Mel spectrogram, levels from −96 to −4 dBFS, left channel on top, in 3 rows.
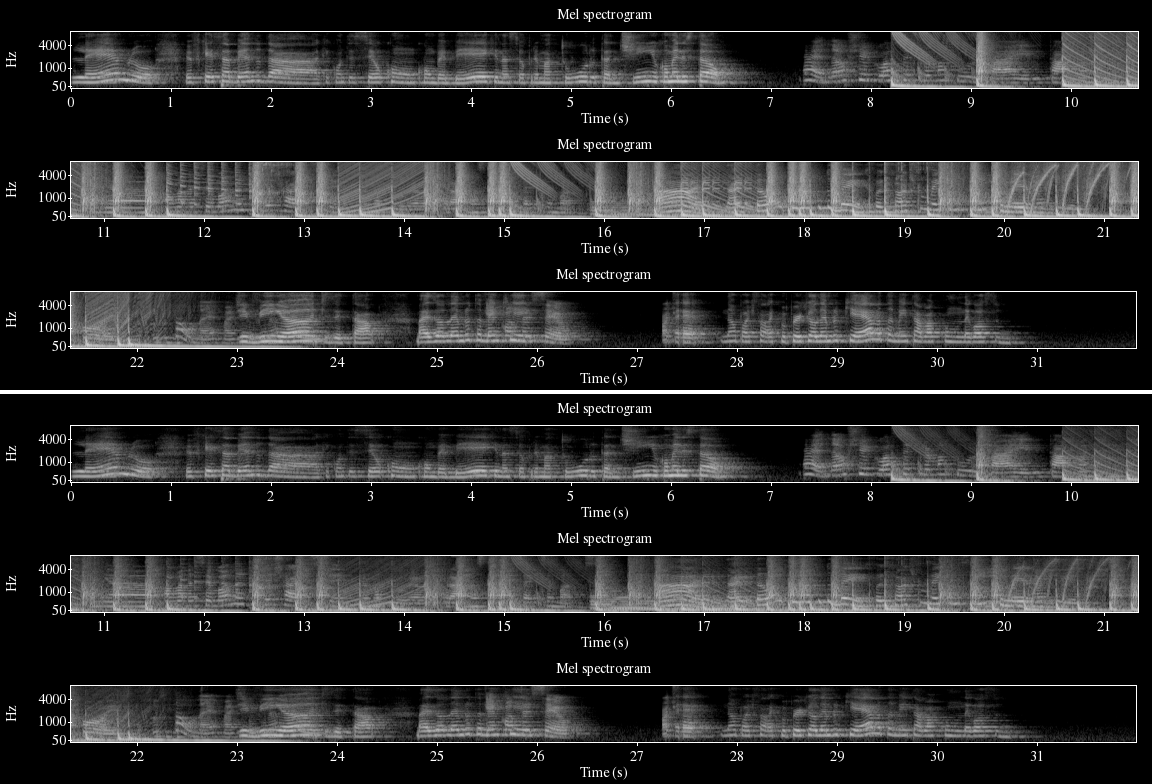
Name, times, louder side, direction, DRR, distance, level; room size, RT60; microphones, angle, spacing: voice 1, 0.0-6.6 16.5-20.6 22.3-22.4 23.0-25.9 27.4-30.7, left 3 dB, 30° left, 9 dB, 0.7 m, -37 dB
voice 2, 7.3-15.9 19.7-20.8 21.4-23.8 25.5-26.4 27.2-27.6, equal, 10° right, 7 dB, 1.0 m, -45 dB
sound 1, 8.2-9.4 9.9-23.6, left 6 dB, 55° left, 0.3 m, -32 dB
sound 2, 15.9-19.5, right 3 dB, 60° right, 0.7 m, -45 dB
13.0 x 8.5 x 5.2 m, 0.67 s
head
